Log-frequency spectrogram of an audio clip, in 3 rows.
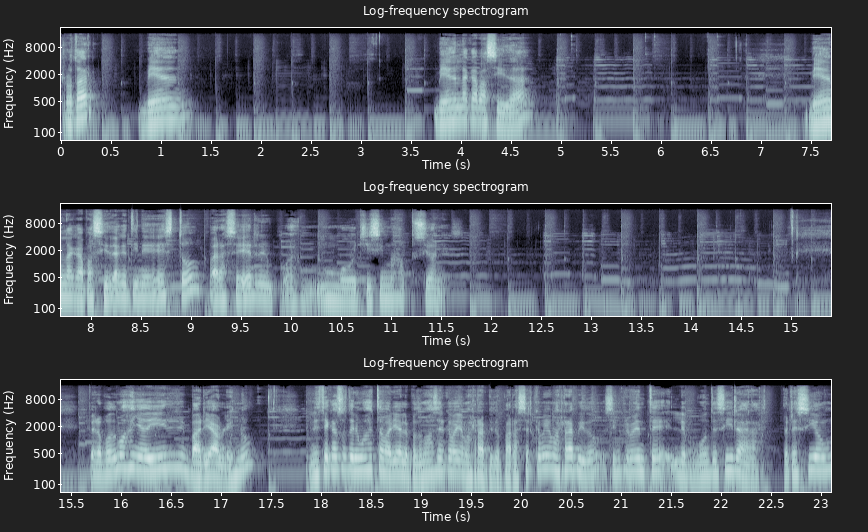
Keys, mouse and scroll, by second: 8.0 r, 19.5 right click, 20.3 right click.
